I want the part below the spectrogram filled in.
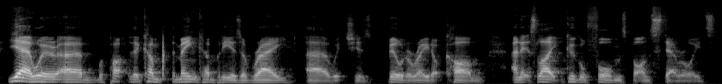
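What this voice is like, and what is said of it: British accent. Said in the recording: “You're a Brit. ... as you can tell from the accent, ... I'm originally from the UK”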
